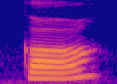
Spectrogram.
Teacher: इसका उच्चारण कंठ के स्पर्श से होता है। तो इसको हम लोग क वर्ग बोलते हैं, यानी व्याकरण में इसको क वर्ग में रखा गया है।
